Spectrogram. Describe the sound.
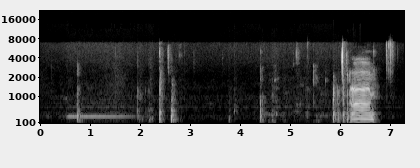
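Small hard objects clatter and click against a surface in a few short bursts as dice are handled and rolled, with some murmured voice sounds in between; the dice are a splat die, two shoot dice and a move die.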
